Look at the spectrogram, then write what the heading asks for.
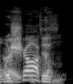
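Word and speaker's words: Washacum: I'm gonna jack the pronunciation up. East and West Washakum Ponds. Oh, Washakum. It does not look like it's spelled.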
